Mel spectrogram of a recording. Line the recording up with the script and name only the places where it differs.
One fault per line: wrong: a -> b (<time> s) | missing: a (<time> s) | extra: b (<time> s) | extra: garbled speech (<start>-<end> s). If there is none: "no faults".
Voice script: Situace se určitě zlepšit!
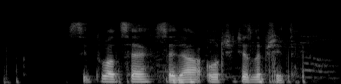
extra: dá (1.8 s)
